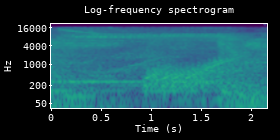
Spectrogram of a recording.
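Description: A loud explosion bursts.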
